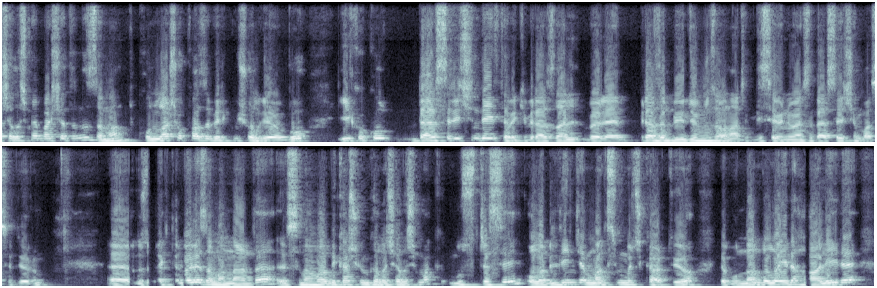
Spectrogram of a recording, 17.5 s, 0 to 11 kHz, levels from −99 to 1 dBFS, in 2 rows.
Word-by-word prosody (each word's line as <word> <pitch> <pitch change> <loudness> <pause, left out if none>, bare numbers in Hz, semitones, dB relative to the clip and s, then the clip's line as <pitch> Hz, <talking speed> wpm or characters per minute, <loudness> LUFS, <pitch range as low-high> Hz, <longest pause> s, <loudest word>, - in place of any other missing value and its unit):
çalışmaya 160 +2 -1
başladığınız 165 +5 -3
zaman 125 - 0
konular 145 +3 +2
çok 170 +2 -4
fazla 155 -3 0
birikmiş 140 0 -3
oluyor. 105 -4 +2
Bu 165 +3 -1 0.3
ilkokul 170 +2 -1 0.2
dersleri 140 +4 +2
için 160 +1 -2
değil 165 0 +3
tabii - - +1
ki. - - -10
Biraz 115 0 0
daha 120 - +2
l 115 +1 -1
böyle, 110 +3 +1
biraz 130 0 +3
da 125 -1 +2
büyüdüğümüz 125 +1 +2
zaman 110 -4 +1
artık, 100 +2 -9
lise 110 0 0
ve - - 0
üniversite 115 0 -1
dersleri 105 +2 +1
için 110 -4 -5
bahsediyorum. 100 - -2 0.6
Eee, - - +4
özellikle 135 +2 -6
böyle 165 +2 +4
zamanlarda, 125 +3 +1
eee, 115 - 0
sınava 130 +3 +2
birkaç 150 +2 0
gün 140 -1 0
kala 130 -4 +1
çalışmak 130 +9 -2
bu 125 +2 -3
stresi 130 - +1
olabildiğince 130 +6 +1
maksimuma 140 +1 +1
çıkartıyor 130 -1 -1 0.2
ve 110 - -1
bundan 125 +7 0
dolayı 145 0 +4
da 150 -2 0
hâliyle, 155 - +2
135 Hz, 170 wpm, -10 LUFS, 120-155 Hz, 0.6 s, Eee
